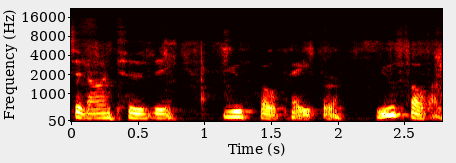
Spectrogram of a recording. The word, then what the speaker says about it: Yupo: Yupo, I said it right.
